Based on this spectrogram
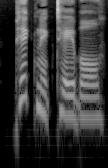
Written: picnic table

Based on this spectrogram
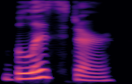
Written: blister

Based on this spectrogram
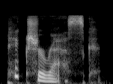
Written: picturesque

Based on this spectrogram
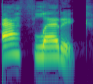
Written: athletic

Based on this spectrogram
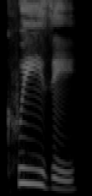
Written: queasy

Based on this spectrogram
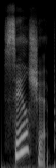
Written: sail ship

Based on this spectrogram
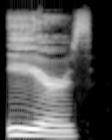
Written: ears

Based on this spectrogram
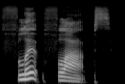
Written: flip-flops

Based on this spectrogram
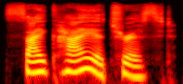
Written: psychiatrist

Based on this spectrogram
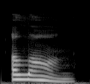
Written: along

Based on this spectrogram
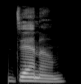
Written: denim

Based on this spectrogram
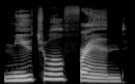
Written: mutual friend

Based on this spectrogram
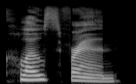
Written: close friend

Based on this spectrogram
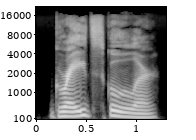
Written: grade schooler

